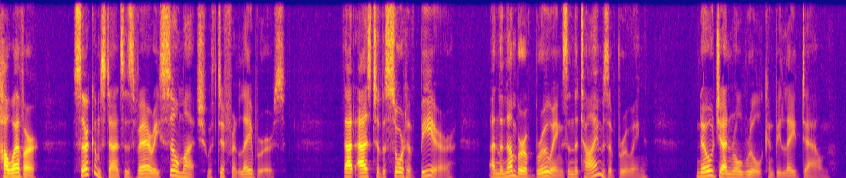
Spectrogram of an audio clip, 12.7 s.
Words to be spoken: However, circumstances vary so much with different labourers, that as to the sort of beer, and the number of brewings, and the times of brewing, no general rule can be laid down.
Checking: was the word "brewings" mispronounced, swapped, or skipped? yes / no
no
